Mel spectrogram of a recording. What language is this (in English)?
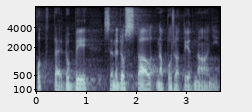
Czech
